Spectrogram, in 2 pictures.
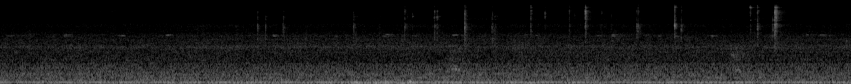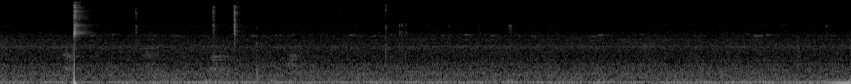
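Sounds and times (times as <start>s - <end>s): clicks and taps of reel parts: 2.5s - 8.0s, 9.2s - 11.2s, 11.9s - 13.8s.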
